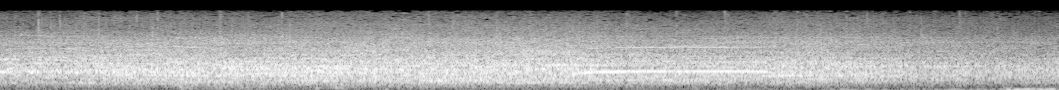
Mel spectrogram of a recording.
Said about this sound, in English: So they're booing him there.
